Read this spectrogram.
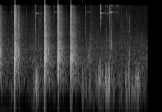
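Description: Pistol shots ring out in quick succession outdoors.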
